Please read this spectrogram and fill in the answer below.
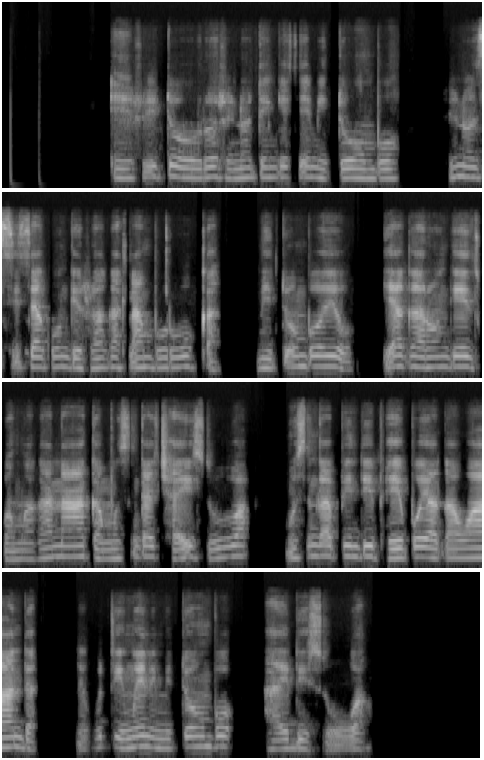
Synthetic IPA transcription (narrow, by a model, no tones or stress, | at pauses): eʐitoɾo̞ʐino̞te̞ŋɡe̞semito̞mbo̞ | ʐ̥ino̞t͡sit͡sakuŋɡe̞ʐakaɬambuɾuka | mito̞mbo̞jo̞ | ja̰kaɾo̞ŋɡe̞d͡zwamwakanakamusiŋɡat͡ʃaizuʋa | musiŋɡapindipʰe̞po̞jakawanda | ne̞̰kutiːmwe̞nimito̞mbo̞ | ɦaiɗizṵːwa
